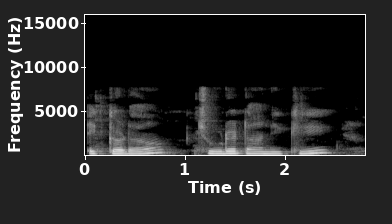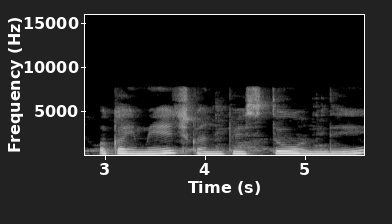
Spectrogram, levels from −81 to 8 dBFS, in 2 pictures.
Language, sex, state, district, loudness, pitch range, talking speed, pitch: Telugu, female, Andhra Pradesh, Sri Satya Sai, -14 LUFS, 215-245 Hz, 65 wpm, 230 Hz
